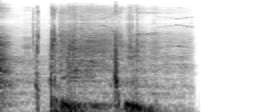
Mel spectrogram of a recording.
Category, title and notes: Sound effects > Experimental
A collection of alien creature monster sounds made from my voice and some effects processing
